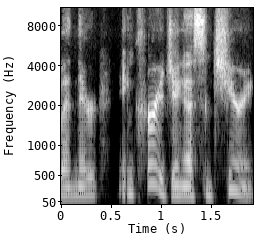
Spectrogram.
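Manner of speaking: ordinary talk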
